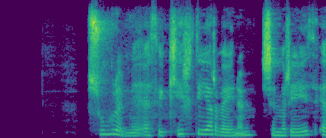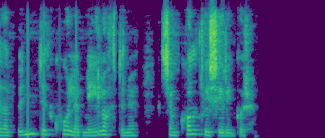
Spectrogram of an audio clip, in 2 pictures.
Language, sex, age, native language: Icelandic, female, 30-39, Icelandic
